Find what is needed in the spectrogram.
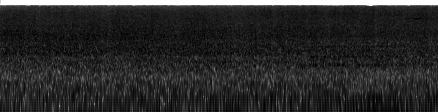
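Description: Steady city traffic and road noise with a low engine rumble, heard from a moving vehicle, with tyres hissing on wet pavement.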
